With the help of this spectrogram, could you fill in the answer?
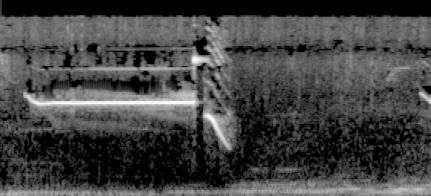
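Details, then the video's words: Ashy tailorbird singing, used as a training tutor song for magpie-robins: a long, steady high whistle, then a quick, sharply falling note, with the next phrase just starting, over a low traffic rumble. "burung sirtu cipu gacor"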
